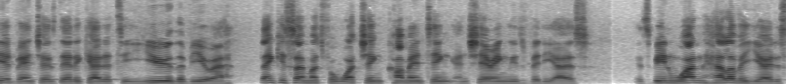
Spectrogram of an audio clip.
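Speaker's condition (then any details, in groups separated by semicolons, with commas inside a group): No condition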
